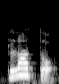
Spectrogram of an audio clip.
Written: plato

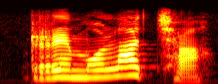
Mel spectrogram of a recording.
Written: remolacha

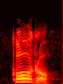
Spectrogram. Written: coro

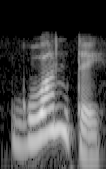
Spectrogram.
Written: guante

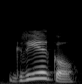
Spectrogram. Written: griego

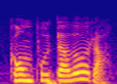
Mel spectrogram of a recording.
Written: computadora

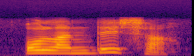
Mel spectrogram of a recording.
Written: holandesa

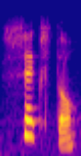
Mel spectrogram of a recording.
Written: sexto

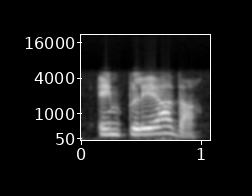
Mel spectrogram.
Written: empleada

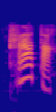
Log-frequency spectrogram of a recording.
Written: rata

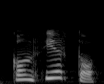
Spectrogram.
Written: concierto

